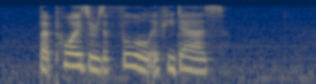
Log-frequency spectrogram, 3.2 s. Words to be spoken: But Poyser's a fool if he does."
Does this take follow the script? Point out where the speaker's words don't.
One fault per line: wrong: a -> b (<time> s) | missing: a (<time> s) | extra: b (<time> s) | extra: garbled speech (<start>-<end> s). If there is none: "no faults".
no faults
